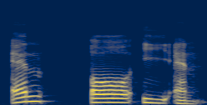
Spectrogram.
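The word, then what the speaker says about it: neun: Kalau ada huruf e ua, dibaca oi. Jadi n e u n dibaca n o i n. Noin.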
